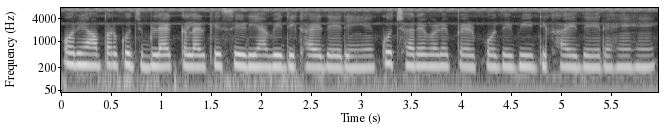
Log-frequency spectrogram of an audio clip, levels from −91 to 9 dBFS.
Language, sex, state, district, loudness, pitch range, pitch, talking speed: Hindi, female, Chhattisgarh, Raigarh, -15 LUFS, 210-225 Hz, 215 Hz, 220 wpm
